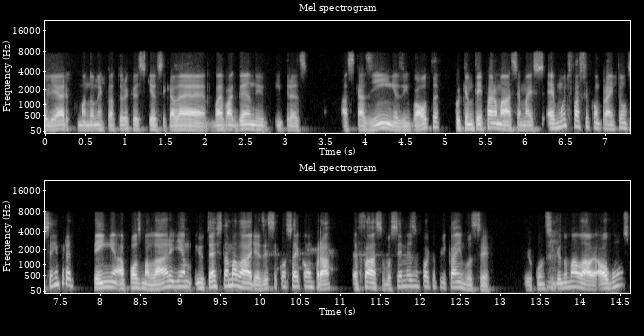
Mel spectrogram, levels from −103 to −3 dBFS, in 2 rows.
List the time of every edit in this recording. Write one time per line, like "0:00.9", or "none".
0:05.0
